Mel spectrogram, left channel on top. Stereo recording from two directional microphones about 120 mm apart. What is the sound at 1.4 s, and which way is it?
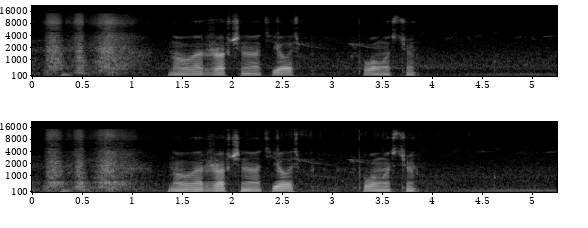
Speech, 5° right (ahead or behind).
